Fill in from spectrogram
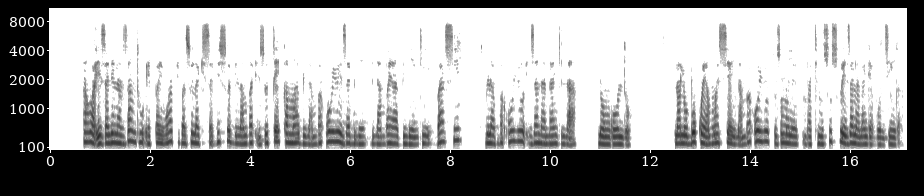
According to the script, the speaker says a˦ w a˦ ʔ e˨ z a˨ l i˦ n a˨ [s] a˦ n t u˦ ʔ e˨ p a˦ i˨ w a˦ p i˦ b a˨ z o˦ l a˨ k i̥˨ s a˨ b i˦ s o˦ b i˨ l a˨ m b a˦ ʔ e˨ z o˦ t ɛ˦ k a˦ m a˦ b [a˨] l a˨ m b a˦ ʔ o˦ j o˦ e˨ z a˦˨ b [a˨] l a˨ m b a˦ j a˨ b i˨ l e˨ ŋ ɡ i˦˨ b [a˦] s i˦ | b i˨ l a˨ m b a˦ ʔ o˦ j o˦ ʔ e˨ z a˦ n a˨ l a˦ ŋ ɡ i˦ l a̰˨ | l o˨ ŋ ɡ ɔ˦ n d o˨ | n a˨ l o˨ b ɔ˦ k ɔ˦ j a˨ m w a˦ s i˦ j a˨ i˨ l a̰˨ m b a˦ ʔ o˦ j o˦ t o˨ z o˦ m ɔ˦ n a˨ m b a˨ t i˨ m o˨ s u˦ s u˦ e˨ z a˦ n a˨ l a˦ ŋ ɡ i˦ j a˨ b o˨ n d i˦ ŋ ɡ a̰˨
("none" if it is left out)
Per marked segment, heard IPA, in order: z, i˨, i˨, a˦

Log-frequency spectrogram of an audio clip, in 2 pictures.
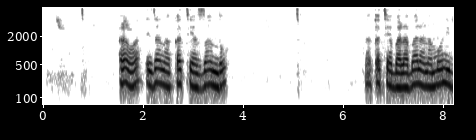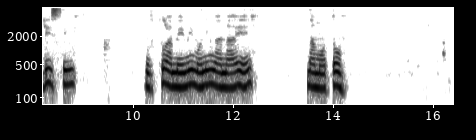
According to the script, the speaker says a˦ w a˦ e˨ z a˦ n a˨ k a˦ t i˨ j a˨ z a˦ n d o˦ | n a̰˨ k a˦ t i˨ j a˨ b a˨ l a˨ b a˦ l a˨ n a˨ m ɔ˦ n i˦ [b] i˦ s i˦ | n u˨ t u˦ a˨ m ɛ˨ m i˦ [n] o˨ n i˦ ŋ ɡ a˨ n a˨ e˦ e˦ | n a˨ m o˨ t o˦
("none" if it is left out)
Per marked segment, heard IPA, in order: b, m

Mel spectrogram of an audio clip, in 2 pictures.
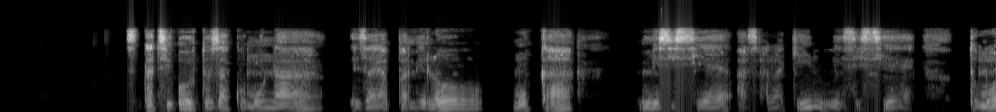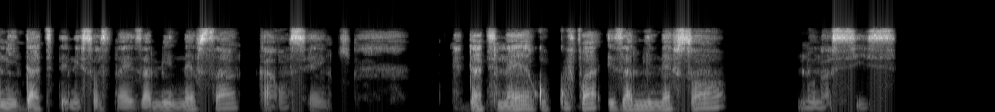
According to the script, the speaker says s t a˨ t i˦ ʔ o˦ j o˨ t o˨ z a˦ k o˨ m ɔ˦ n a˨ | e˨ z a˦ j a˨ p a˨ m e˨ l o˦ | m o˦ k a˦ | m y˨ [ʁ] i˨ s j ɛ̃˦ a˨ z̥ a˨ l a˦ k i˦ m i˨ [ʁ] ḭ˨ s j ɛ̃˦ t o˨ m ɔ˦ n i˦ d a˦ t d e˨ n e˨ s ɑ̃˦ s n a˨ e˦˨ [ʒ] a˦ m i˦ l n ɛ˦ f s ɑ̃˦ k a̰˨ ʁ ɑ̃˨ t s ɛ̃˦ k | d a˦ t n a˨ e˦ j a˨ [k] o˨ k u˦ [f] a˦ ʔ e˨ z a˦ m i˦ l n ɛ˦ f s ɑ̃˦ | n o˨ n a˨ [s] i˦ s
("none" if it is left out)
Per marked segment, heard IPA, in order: z, z, z, k, f, s

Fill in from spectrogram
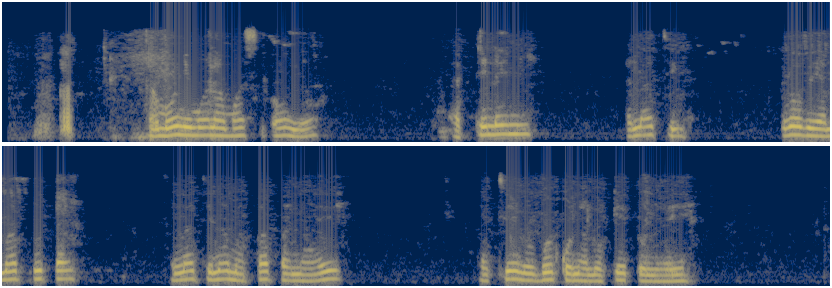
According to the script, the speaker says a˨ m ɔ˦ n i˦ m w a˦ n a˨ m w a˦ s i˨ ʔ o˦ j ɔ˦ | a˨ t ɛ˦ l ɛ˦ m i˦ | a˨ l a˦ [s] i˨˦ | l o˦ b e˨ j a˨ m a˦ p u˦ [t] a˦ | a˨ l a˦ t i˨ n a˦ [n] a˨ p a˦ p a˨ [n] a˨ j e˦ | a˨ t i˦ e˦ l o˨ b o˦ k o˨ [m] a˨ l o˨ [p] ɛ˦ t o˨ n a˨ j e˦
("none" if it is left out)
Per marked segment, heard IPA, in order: t, t, m, n, n, k

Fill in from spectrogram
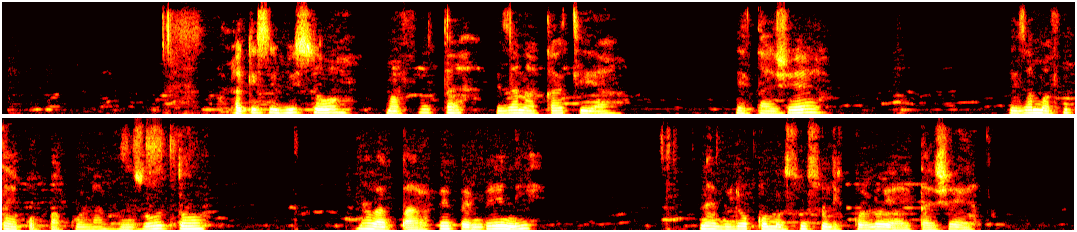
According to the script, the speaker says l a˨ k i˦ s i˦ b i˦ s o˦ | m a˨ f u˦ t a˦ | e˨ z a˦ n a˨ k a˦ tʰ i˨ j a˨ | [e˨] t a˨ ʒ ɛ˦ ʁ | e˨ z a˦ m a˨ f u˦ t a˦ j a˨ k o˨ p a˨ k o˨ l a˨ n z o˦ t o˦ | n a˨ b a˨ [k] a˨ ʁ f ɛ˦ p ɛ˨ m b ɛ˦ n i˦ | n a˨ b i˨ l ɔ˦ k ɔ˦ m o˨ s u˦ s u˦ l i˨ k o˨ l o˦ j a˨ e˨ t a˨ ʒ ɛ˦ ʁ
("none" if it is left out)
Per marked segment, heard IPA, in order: e˨, p

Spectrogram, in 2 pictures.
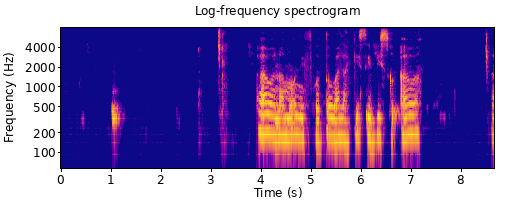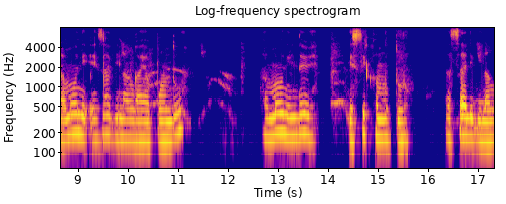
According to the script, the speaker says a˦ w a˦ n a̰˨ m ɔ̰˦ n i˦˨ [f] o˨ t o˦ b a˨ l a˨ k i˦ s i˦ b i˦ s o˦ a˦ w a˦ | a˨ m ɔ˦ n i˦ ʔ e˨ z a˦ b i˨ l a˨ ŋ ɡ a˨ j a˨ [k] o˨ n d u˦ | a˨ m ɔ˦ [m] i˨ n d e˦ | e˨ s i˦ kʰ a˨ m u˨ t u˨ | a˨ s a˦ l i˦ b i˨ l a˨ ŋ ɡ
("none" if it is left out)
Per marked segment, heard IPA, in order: f, p, n

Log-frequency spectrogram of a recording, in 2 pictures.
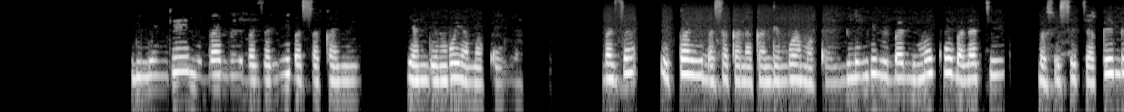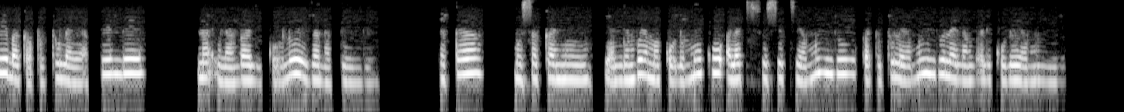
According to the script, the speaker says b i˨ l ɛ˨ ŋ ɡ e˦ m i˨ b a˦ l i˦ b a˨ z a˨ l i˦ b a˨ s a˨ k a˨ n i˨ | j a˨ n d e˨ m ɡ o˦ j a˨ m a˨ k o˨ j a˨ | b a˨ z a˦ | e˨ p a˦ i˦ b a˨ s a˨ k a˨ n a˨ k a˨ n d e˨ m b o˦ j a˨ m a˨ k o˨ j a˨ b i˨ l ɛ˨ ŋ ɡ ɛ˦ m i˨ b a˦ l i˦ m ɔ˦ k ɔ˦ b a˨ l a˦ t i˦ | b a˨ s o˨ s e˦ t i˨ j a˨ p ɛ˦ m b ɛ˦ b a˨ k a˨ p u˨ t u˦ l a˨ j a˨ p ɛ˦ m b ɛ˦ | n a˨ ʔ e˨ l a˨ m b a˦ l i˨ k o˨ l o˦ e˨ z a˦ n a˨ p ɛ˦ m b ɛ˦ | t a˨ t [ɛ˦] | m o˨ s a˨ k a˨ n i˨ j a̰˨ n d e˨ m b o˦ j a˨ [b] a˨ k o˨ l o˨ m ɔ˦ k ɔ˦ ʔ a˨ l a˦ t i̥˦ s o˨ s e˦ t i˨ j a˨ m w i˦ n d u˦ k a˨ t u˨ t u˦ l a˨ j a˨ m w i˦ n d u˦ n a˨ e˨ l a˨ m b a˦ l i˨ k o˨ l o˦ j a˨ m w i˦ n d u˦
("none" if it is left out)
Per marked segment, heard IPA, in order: a˦, m

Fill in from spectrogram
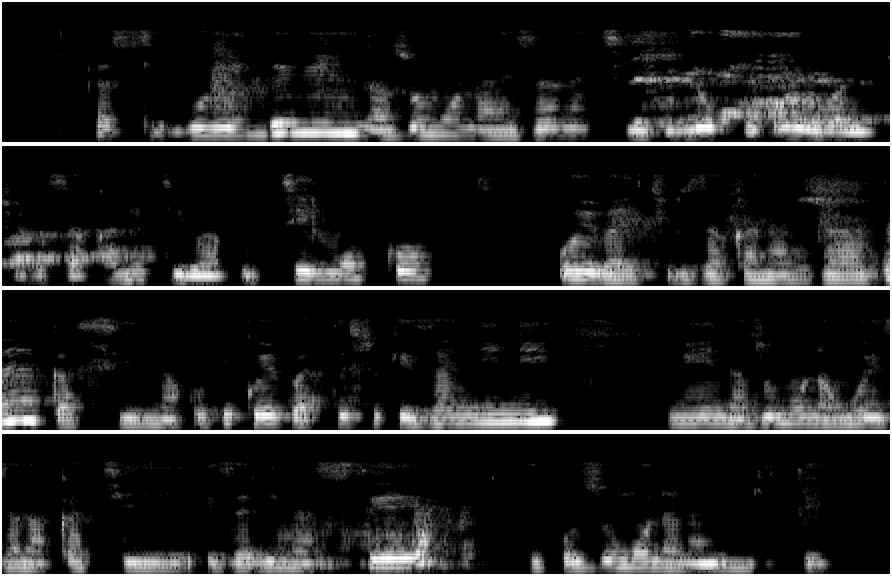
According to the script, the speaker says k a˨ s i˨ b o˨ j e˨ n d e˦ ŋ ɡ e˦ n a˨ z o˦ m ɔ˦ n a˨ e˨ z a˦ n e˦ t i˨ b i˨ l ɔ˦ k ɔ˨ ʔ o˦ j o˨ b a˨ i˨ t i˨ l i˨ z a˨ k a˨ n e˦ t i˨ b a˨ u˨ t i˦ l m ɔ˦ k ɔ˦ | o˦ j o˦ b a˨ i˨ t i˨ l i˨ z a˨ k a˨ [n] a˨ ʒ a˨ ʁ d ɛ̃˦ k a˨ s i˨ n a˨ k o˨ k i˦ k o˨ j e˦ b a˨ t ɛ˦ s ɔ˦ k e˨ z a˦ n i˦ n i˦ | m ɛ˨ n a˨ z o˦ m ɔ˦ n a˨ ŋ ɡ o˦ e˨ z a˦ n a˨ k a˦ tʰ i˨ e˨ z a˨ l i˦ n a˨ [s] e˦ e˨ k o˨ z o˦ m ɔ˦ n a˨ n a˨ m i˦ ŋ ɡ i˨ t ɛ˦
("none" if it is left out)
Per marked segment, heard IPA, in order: n, s

